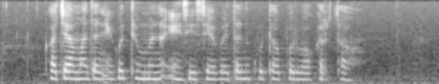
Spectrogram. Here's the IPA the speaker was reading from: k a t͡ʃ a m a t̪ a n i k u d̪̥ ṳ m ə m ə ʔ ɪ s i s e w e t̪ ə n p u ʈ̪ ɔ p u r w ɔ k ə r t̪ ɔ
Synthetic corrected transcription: k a t͡ʃ a m a t̪ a n i k u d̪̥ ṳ m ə n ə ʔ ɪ s i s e w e t̪ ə n k u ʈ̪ ɔ p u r w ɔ k ə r t̪ ɔ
